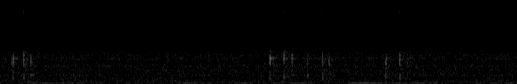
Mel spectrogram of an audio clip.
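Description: Faint clicks of a computer mouse: two near the start, then a quick cluster about three to four seconds in, over a low steady hum.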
